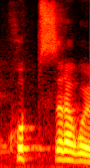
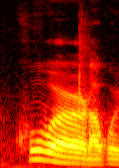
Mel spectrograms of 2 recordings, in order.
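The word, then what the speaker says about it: corps: established the ambulance 얘들아 이거 너네 코스라고 읽었지 이거 스가 아니라 웃기 웃기게도 qu라고 읽어야 돼요 프랑스어에 자스가 아니라 qu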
